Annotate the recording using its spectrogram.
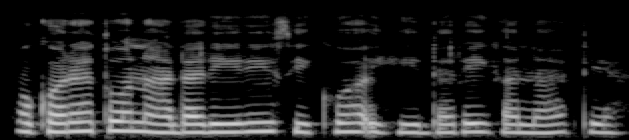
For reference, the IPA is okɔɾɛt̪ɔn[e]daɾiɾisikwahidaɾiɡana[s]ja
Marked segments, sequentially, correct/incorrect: incorrect: a, incorrect: t

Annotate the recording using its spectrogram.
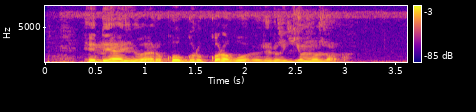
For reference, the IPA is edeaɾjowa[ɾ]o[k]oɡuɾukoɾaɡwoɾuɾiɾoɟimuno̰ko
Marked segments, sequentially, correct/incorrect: correct, correct

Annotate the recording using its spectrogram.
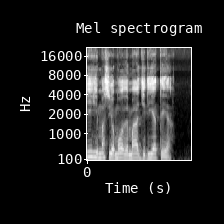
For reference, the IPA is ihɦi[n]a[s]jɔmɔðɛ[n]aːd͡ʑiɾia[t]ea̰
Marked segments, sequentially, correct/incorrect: incorrect: m, correct, incorrect: m, correct

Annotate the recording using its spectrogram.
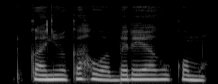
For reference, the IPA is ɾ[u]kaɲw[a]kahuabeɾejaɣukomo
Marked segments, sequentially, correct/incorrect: correct, incorrect: e

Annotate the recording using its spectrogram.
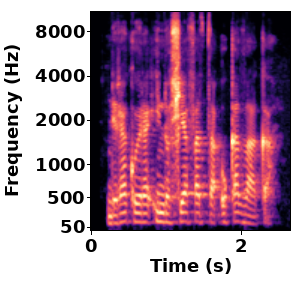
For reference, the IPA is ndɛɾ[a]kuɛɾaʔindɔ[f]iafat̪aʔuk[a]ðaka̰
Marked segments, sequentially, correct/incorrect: correct, incorrect: ʃ, correct

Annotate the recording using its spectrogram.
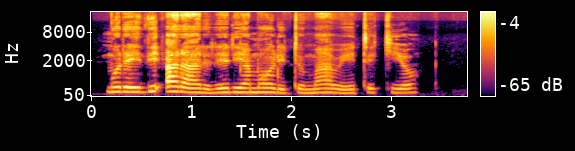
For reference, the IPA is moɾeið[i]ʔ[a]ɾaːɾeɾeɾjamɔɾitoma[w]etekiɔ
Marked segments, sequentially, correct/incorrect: correct, correct, correct

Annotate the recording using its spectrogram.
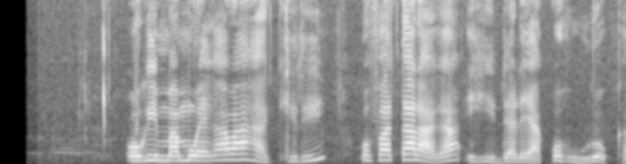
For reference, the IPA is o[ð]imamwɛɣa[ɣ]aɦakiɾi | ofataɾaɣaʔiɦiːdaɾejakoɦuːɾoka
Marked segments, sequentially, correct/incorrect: incorrect: ɣ, incorrect: w

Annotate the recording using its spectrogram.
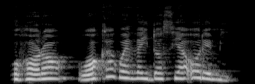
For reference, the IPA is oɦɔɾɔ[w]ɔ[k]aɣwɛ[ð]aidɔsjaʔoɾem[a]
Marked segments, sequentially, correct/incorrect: correct, correct, correct, incorrect: i

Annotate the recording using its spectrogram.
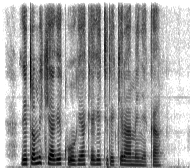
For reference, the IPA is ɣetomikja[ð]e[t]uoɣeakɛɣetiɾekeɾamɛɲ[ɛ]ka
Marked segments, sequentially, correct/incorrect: incorrect: ɣ, incorrect: k, correct

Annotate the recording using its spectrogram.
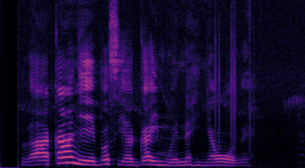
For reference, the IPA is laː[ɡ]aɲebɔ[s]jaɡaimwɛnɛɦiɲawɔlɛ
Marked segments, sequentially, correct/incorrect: incorrect: k, correct

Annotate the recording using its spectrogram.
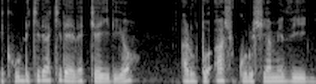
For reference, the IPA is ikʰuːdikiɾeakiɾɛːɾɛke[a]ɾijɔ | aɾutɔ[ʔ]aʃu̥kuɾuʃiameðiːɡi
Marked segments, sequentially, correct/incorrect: incorrect: i, correct

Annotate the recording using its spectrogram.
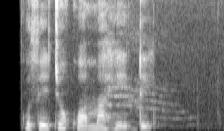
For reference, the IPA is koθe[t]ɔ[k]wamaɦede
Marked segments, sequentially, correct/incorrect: incorrect: t͡ʃ, correct

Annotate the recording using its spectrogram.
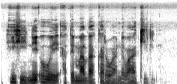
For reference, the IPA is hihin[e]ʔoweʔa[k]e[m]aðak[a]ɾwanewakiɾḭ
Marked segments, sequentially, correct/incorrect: correct, incorrect: t, correct, correct

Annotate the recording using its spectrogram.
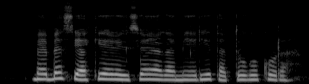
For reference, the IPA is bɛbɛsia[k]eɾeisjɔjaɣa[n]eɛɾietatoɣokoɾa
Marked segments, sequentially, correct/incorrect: correct, incorrect: m

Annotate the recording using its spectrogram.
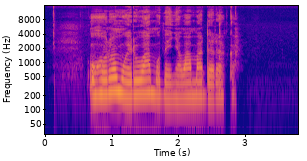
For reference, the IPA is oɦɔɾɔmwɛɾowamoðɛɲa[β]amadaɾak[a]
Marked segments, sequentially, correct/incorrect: incorrect: w, correct

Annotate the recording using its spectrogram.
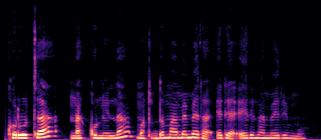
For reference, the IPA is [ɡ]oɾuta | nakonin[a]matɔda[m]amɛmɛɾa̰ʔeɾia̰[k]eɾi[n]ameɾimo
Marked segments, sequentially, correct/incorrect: incorrect: k, correct, correct, incorrect: ʔ, correct

